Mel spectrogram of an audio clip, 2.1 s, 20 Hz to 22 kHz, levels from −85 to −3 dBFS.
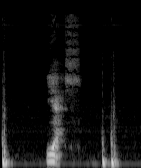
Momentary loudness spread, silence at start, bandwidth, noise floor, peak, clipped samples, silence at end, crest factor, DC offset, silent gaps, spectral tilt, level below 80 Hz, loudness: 18 LU; 0.05 s; 16.5 kHz; -65 dBFS; -10 dBFS; under 0.1%; 0.35 s; 22 dB; under 0.1%; none; -7.5 dB/octave; -52 dBFS; -31 LUFS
